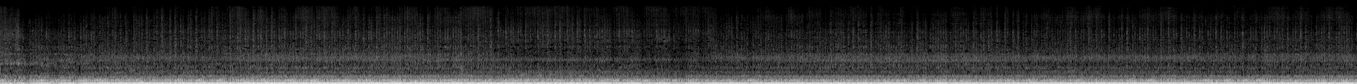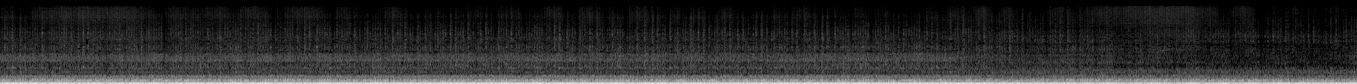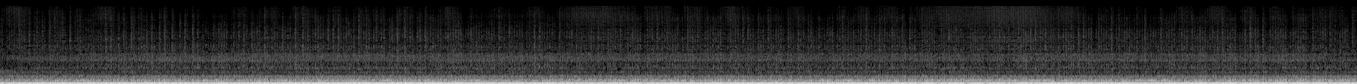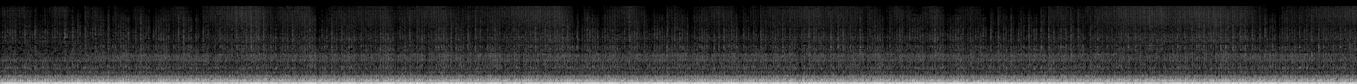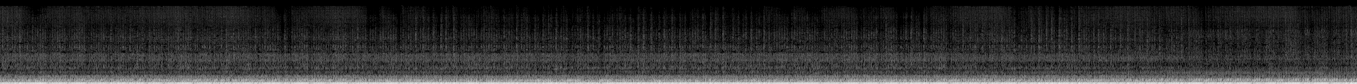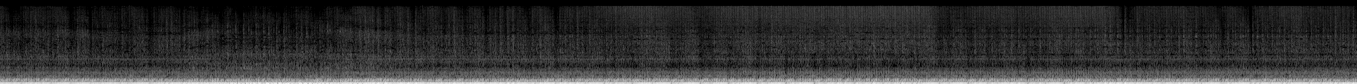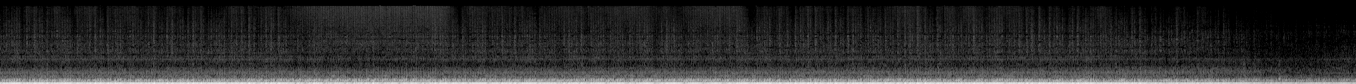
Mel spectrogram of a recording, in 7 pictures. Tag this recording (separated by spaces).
147 1977 70 car engine Fiat interior start starting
